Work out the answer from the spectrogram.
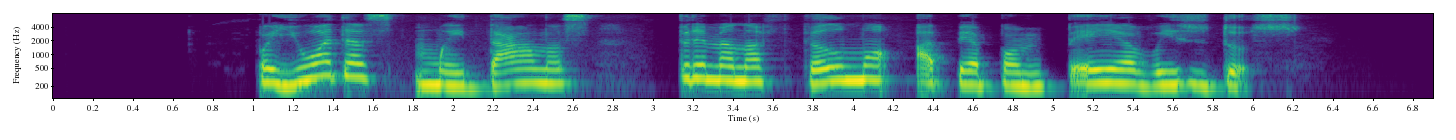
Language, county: Lithuanian, Vilnius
